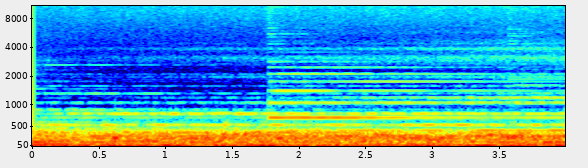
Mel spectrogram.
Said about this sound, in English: And the gentle noises of the movement of the whale.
